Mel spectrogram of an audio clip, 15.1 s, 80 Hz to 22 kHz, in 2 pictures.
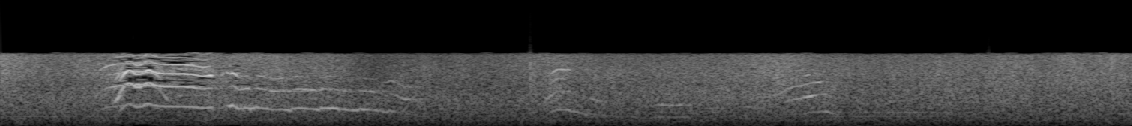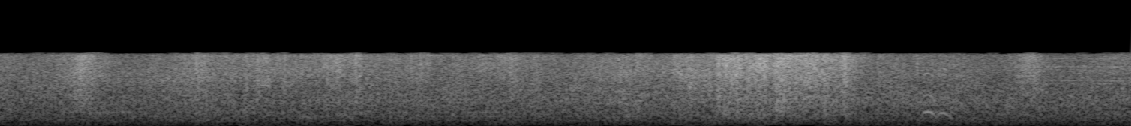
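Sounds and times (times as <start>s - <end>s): dry leaves rustling and crunching: 6.6s - 15.0s.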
